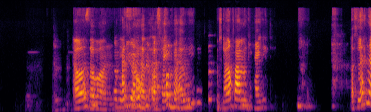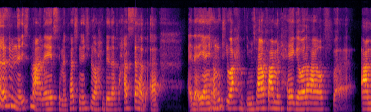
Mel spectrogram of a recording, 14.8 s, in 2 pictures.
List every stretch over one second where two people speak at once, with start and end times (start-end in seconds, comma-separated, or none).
1.7-3.9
